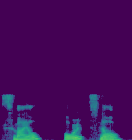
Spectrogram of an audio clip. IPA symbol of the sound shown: s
